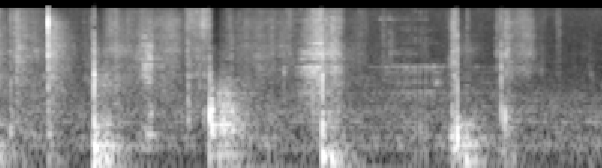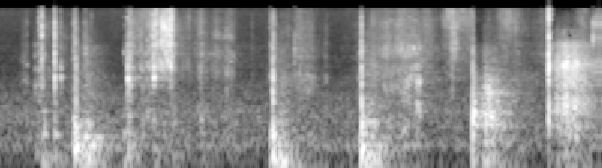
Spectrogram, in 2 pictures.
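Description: Tarot cards being handled on a cloth-covered table: about a dozen irregular soft taps and slaps as the deck is cut and the piles are picked up and set down, with the rub of cards sliding against each other.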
